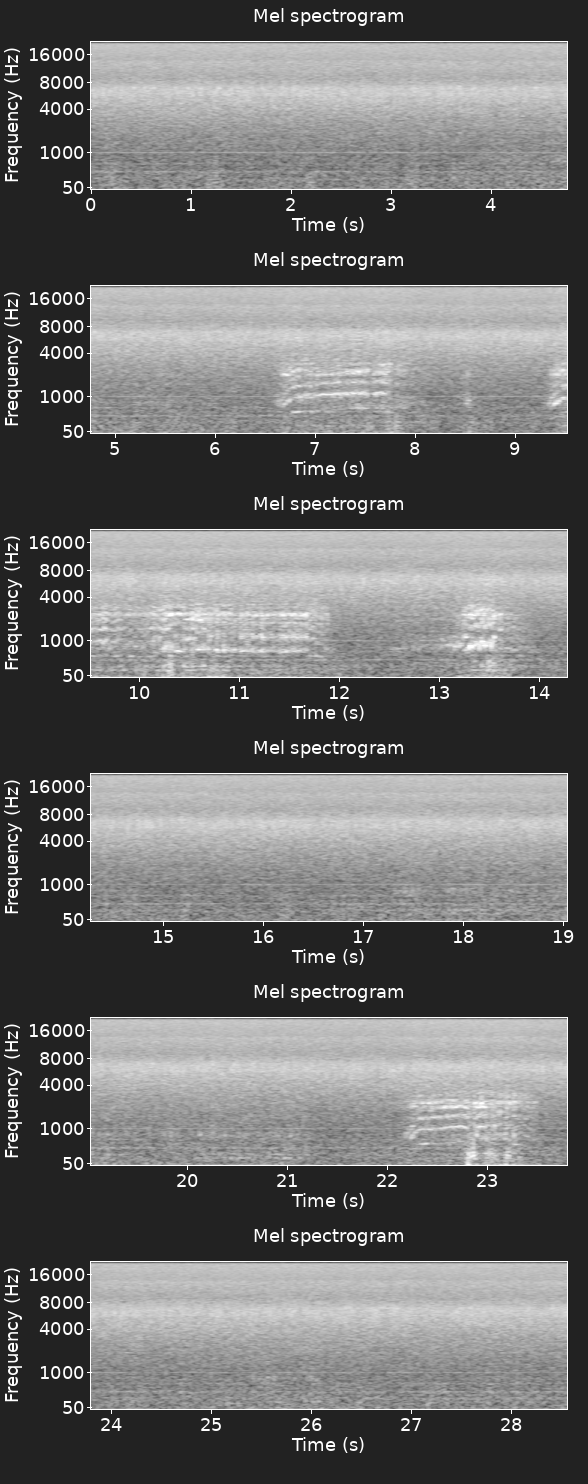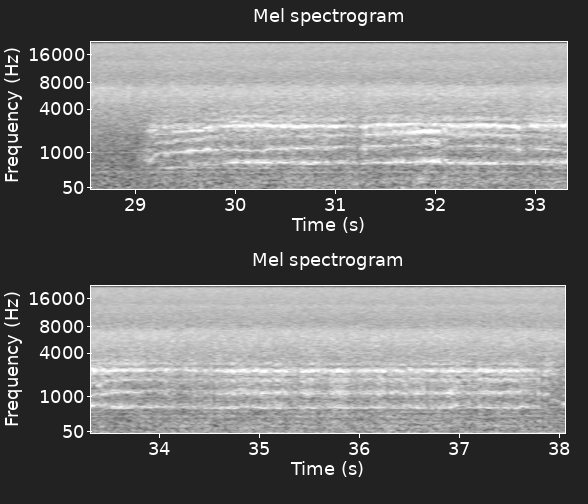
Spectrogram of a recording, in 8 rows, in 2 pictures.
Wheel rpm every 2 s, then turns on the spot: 0, 0, 20, 70, 20, 130, 40, 0, 10, 20, 20, 70, 0, 0, 50, 160, 160, 160, 160.
4-6 12-14 16-22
